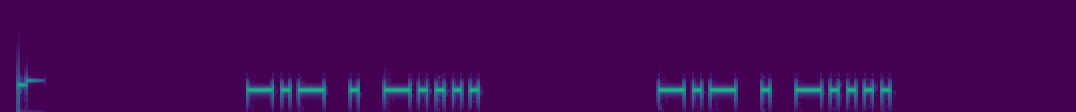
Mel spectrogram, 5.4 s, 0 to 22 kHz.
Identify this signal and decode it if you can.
Morse code, heard as a keyed tone, about 27 wpm, 700 Hz. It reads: KE6 KE6
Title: USA Call Sign Prefixes - Repeated 2x - 28wpm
